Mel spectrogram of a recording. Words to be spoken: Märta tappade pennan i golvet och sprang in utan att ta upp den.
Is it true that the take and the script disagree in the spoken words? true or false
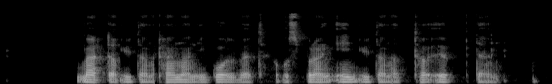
true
